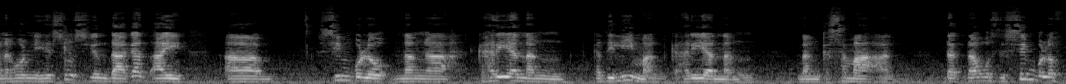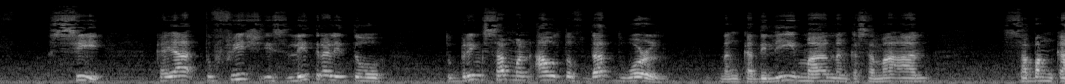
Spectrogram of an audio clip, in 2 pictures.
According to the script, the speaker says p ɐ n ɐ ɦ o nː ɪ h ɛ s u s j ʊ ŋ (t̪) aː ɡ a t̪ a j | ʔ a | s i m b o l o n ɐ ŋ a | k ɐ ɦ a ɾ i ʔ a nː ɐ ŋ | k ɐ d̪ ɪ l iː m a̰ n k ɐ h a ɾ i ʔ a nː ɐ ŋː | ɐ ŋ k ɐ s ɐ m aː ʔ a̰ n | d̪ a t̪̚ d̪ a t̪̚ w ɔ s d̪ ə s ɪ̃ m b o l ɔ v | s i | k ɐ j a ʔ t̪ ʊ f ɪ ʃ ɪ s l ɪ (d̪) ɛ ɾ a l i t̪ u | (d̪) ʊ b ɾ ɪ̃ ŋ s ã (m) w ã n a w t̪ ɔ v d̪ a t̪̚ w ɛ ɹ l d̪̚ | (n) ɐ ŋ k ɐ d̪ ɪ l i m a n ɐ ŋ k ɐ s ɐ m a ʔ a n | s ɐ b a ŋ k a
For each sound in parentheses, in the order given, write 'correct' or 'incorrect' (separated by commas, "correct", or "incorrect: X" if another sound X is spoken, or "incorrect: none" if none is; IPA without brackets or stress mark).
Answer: incorrect: d̪, incorrect: t̪, incorrect: t̪, correct, correct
